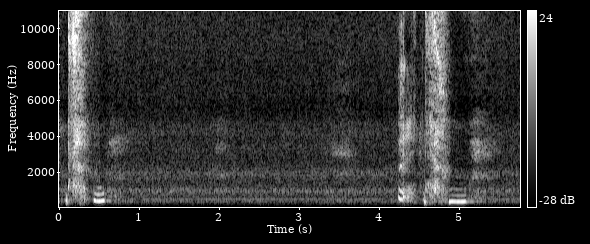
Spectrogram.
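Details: Three sharp sneezes, one at the start and two close together near the end, against steady room hum, during a full allergy fit from hay fever with sneezing every few seconds; repeated sneezing.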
